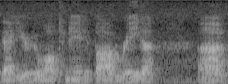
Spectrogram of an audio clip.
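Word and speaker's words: Rada: Bob Raida uh spelled R A D A but he pronounced it Raida.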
